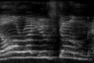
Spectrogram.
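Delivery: loud, slow high captain's shout; captain hollering across a toy store at his crew; pirate captain bellow. Retold or imitated.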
